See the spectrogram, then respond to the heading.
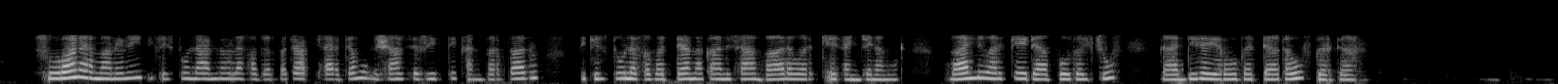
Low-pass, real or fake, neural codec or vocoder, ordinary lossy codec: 7.2 kHz; fake; codec, 44.1 kHz, 1.7 kbps, Pupu-Codec; AAC, 16 kbps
